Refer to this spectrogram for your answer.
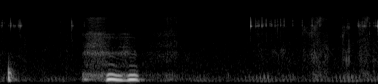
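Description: A cat purrs, a low rumbling burst that swells briefly before fading into quieter breathy rustling and soft background noise.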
